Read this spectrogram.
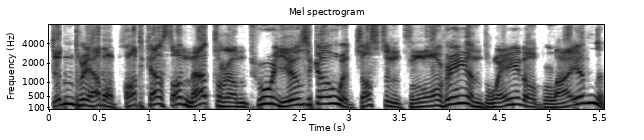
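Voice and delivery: high, sing-song put-on voice; imagined listener's voice. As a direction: ask it as a silly imaginary listener. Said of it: "never use that voice again".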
